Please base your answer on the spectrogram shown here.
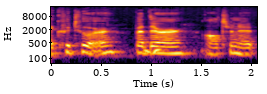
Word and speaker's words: Couture: pronunciations which are Couture and then of course and so this is a and we're going to go with the French pronunciation today because that sounds that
